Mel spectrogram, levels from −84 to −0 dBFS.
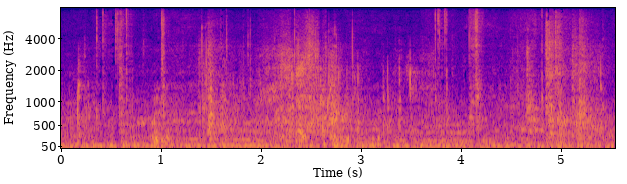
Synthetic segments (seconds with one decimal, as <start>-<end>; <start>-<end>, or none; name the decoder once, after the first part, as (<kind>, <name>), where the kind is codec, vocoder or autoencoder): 0.0-5.5 (vocoder, BigVGAN v2)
